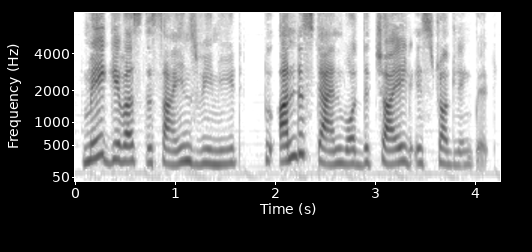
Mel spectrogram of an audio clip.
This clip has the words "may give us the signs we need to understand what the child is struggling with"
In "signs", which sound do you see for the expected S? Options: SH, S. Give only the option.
S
